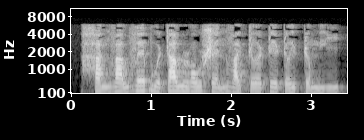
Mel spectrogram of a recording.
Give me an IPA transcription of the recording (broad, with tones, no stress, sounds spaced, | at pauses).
h a˨˩ n v a˨˩˦ w v ɛ˧˥ ɓ u˨˩˨ ə̯ ʈ a˧ w ɹ ɔ˧ w ʂ ɛ˨˩˦ n v a˨˩ j ʈ əː˧ ʈ e˧ ʈ ə˧˥ j ʈ ə˧ m j i˧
